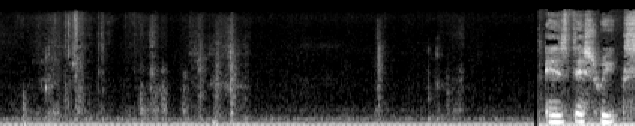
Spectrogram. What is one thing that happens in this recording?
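Fingers tap and brush against paper pages.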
